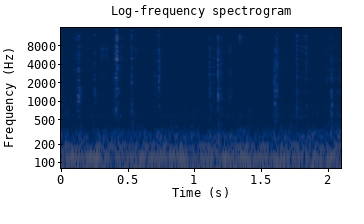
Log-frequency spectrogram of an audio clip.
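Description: Trading cards being shuffled in the hands: a quick, irregular run of light clicks and ticks as the card edges slide and snap past one another.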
